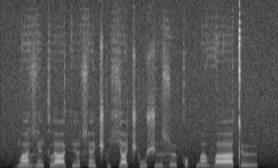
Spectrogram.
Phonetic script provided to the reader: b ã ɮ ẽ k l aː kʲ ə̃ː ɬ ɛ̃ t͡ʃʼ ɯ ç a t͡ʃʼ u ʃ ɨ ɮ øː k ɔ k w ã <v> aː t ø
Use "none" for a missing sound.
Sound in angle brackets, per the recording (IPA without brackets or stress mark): v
